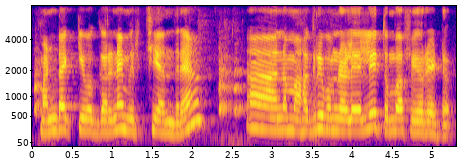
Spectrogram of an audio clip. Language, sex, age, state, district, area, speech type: Kannada, female, 45-60, Karnataka, Vijayanagara, rural, spontaneous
